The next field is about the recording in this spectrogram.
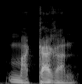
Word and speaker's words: McKagan: pero Doug McCagan y Steven Adler hacían una pareja tremenda. Que por cierto se me hace muy raro decir McKagan, pero es la forma correcta de pronunciarlo.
